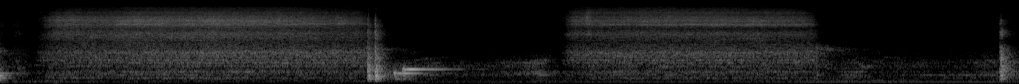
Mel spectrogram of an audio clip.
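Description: A long drag on a brass mechanical vape mod fitted with a 0.3-ohm coil: a steady hiss of air drawn through the atomizer for about three and a half seconds. A short throaty sound follows, then a second steady hiss of about two and a half seconds as a large cloud of vapour is breathed out.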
